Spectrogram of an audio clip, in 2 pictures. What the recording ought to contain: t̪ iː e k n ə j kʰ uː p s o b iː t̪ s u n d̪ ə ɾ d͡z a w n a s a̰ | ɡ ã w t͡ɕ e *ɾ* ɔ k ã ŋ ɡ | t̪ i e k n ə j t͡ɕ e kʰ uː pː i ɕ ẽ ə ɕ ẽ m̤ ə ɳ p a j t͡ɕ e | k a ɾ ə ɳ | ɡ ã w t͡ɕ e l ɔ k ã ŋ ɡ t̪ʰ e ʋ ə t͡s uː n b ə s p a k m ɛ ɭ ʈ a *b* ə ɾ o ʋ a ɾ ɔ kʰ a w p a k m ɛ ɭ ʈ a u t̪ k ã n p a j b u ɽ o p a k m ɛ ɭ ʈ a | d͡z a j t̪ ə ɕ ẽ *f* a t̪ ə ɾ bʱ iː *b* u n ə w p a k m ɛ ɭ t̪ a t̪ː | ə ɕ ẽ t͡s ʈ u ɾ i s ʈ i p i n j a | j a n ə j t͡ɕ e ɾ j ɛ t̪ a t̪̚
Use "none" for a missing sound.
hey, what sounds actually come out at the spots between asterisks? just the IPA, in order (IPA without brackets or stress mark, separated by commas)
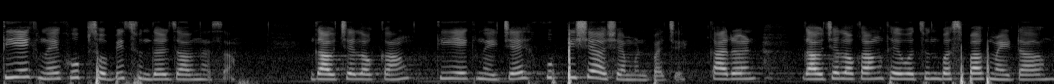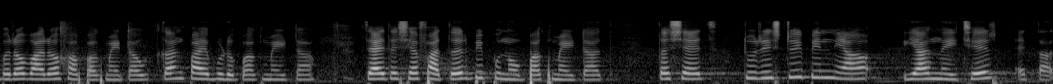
l, b, f, p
